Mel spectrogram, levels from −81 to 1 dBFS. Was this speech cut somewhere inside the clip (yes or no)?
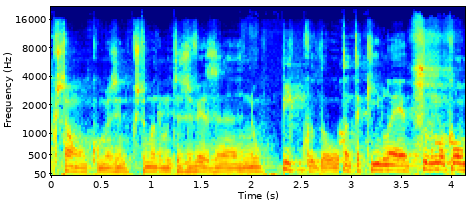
yes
